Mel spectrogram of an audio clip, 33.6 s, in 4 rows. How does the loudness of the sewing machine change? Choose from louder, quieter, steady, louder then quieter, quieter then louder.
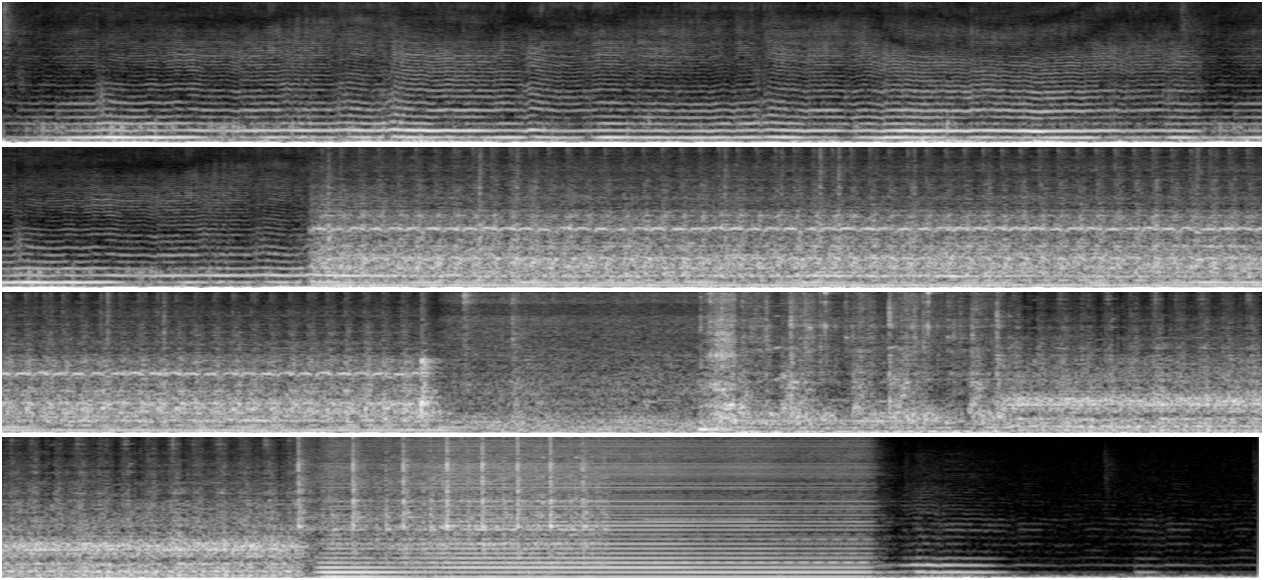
steady.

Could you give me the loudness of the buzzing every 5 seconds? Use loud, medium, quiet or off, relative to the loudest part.
loud, loud, medium, medium, medium, loud, medium.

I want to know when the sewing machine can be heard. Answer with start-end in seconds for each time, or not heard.
10.4-29.3.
